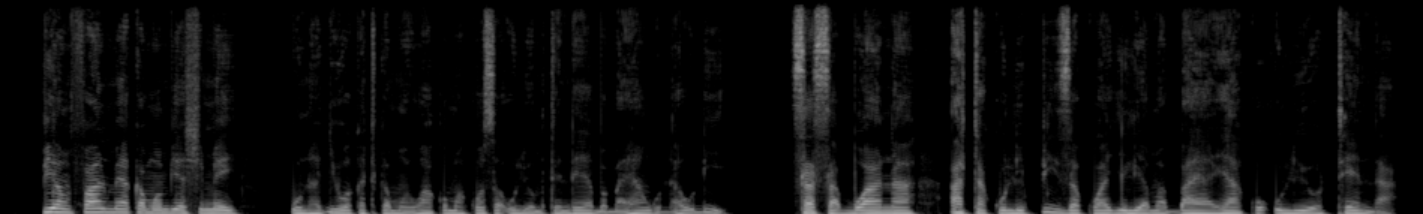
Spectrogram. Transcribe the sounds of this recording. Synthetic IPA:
piam̩falmɛakamwambiaʃimɛi | unaʄuakati̥kamɔjɔwakɔmakɔsaʔuliɔm̩tɛndɛaɓaɓajaŋɡuɗauɗi | sasaɓwanaː | takulipizakwaːʄilijamaɓajajakɔʔulijɔtʰɛnda̰

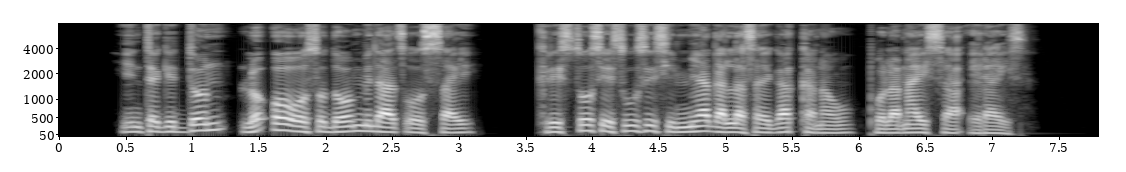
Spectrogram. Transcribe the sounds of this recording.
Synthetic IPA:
hɪnt̪ːɛɡɪd̪ːɔnlɔʔɔo̞ːsɔd̪o̞ːmːɪd̪aːt͡sʼo̞ːsːɐj | kɪɾɪst̪o̞ːsjɛsuːs̬ɪsɪmːɪjɐɡɐlːɐsɐjɡɐkːɐnɐwpʰɔlɐnɐjsːɐʔɛɾɐjs

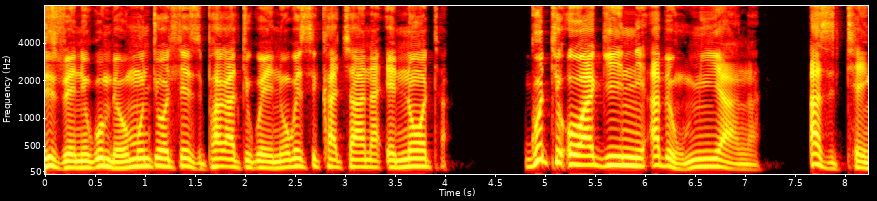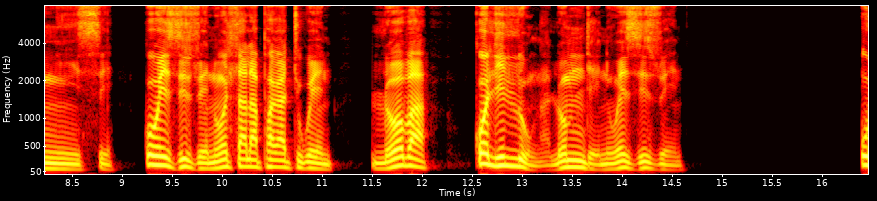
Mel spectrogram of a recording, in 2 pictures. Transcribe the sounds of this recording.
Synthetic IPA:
izweniɣumbʱɛumuntʼuɔɬezipʰaɣatʰiɣwenuɔɣwesikʰat͡ʃʼanaʔɛnɔːtʰḁ | ɣutʰiʔɔwaɣiniʔaβɛŋum̩jaŋa | azitʰeŋisɛ | ɣɔwezizweniɔɬalapʰaɣatʰiɣwenu | lɔβa | ɣoliluŋa̰lom̩ndʱeniwezizweːni

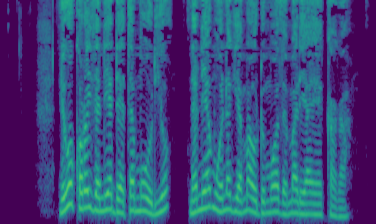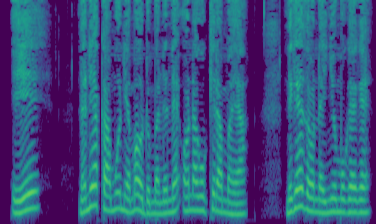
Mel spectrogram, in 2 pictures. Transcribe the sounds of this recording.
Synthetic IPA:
neɣokɔɾɔiðɛneɛdɛːtɛmoːɾio | naneamwɛnaɣiamaondomɔðɛmaɾeaɛkaɣa̰ | e | naneakaːmwɔniamaondomanɛnɛʔɔnaɣokeɾamaja | neɣɛːðɔnaiɲwemoɣɛɣɛ

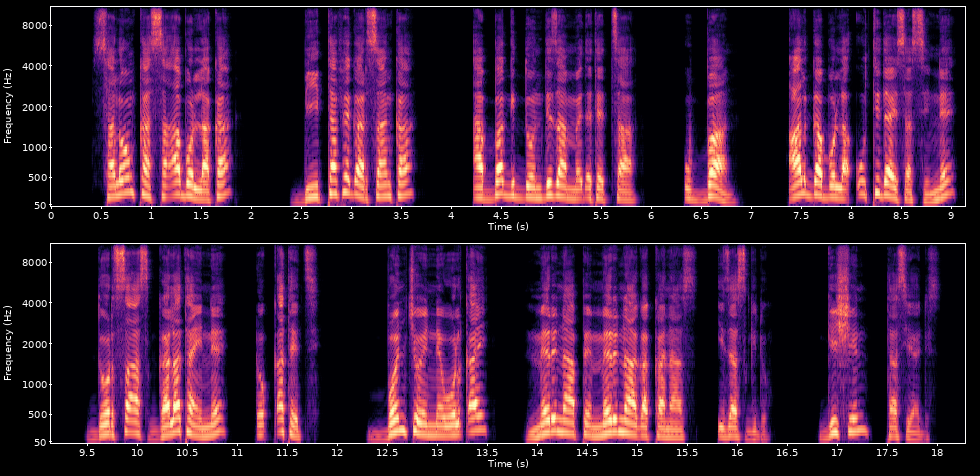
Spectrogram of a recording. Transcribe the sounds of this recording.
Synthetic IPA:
sɐlɔŋkːɐsɐʔɐbɔlːɐkɐ | biːt̪ːɐfɛɡɐɾsɐŋkːɐ | ɐbːɐɡɪd̪ːɔnd̪ɪzɐmɛt̪ʼɛt̪ɛt͡sːaː | ʊbːaːn | ɐlɡɐbɔlːɐʔʊt̪ːɪd̪ɐjsːɐsːɪnːɛ | d̪ɔɾsaːsɡɐlɐt̪ɐjnːɛ | ɗɔkʼːɐt̪ɛt͡sː | bɔnt͡ʃːɔjnːɛwɔlkʼːɐj | mɛɾɪnaːpːɛmɛɾɪnaːɡɐkːɐnaːs | ɪzɐsɡɪd̪ɔ | ɡɪʃɪnt̪ɐsɪja̰ːd̪ɪs

